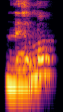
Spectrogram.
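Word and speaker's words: Nerma: But when whoever can pronounce it Nerrma, I would prefer that.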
